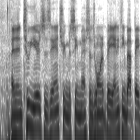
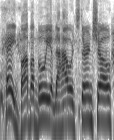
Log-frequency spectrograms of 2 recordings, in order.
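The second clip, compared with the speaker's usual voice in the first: mock ad announcer; 4 semitones higher than usual. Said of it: "He even puts out flyers".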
